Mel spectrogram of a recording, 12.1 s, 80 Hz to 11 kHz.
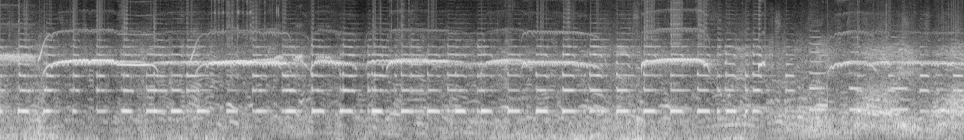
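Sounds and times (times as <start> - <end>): wind rumble: 0.0 - 3.2, 6.1 - 12.0
crowd noise: 0.0 - 12.0
horn toots: 0.0 - 12.0.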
